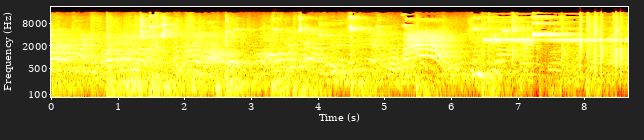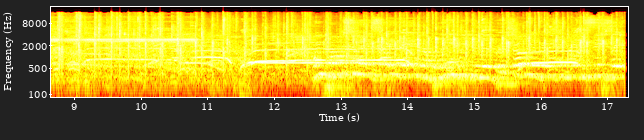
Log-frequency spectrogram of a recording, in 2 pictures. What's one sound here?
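Sneakers squeak sharply on a wooden court in an echoing gym.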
